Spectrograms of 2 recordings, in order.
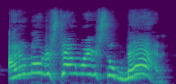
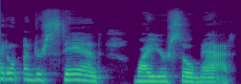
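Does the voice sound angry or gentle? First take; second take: angry; gentle. First: The tone is angry and harsh. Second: The tone is gentle and curious. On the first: The speaker is annoyed at the other's anger. "not in a" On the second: The speaker sincerely wants to understand. "do you hear what how I'm saying that? My tone here"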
